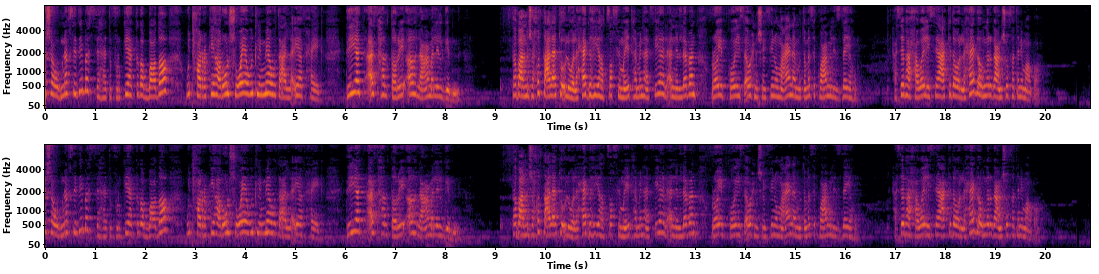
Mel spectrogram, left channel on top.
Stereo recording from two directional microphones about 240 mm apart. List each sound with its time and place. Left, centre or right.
0.1 s a woman's voice: left
9.3 s a woman's voice: left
